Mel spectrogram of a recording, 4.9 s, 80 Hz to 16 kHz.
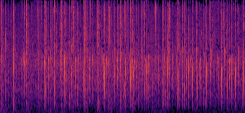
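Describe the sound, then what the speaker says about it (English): Graduating class of 2011 applauds staff, teachers and administrators at a commencement ceremony, a moderately quiet but steady patter of many hands clapping in a large space, sustained for several seconds. "Please join me, class of 2011, in giving your staff here, all the teachers and administrators, a round of applause for everything they've done for you."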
